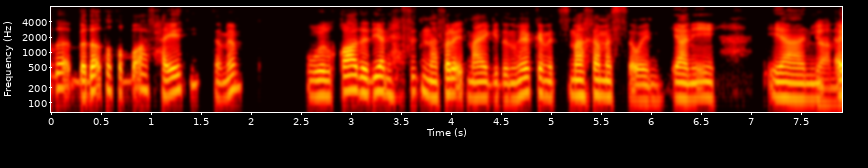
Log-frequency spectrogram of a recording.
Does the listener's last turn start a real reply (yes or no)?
no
